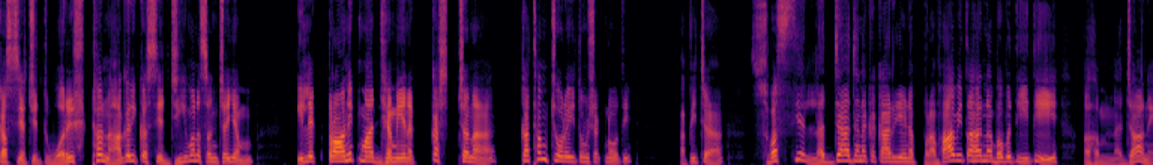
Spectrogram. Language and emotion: Sanskrit, disgusted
